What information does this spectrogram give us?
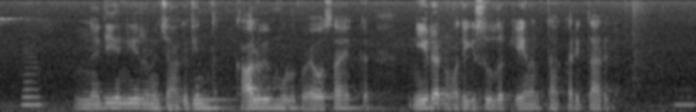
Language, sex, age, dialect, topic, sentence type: Kannada, male, 25-30, Dharwad Kannada, agriculture, question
